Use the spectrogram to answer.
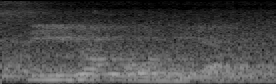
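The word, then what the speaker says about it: pseudopodia: सीडोपोडिया। पी इसमें silent होता है, सीडोपोडिया।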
